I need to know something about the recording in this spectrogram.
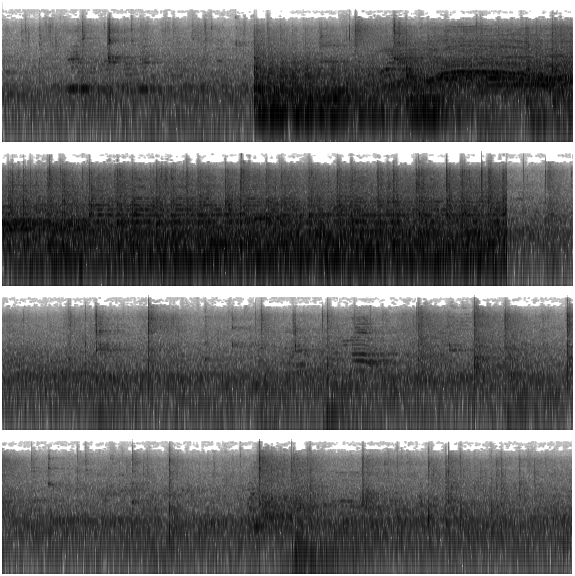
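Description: Badminton rally sounds: a string of sharp racket strikes on the shuttlecock and shoe squeaks on the court mat. From about three seconds in to about thirteen seconds, a loud stretch of voices and music in the hall covers them, then cuts off suddenly.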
